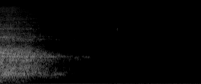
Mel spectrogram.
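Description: A man's breathy sigh trailing off the end of a spoken word, fading out within the first second.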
